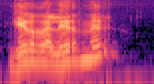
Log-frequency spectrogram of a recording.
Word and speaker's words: Gerda Lerner: Gerda Lerner, ¿está bien pronunciado? – Sí, sí.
